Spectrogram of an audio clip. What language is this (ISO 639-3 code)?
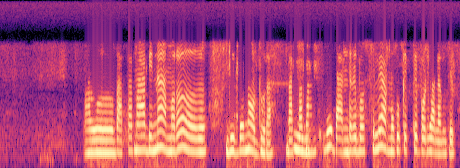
ori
